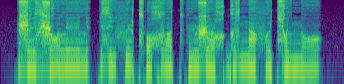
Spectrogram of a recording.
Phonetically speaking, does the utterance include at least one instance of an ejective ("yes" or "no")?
yes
